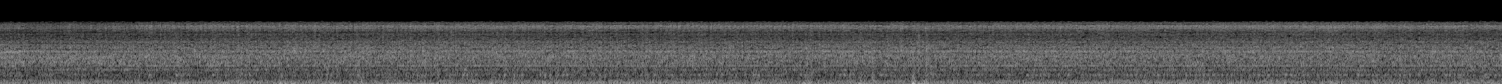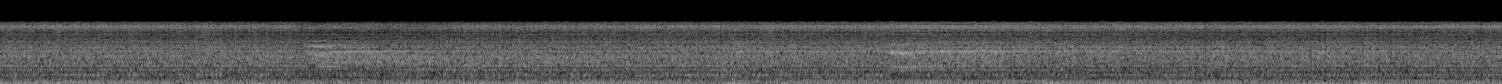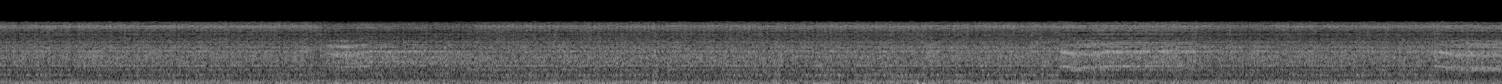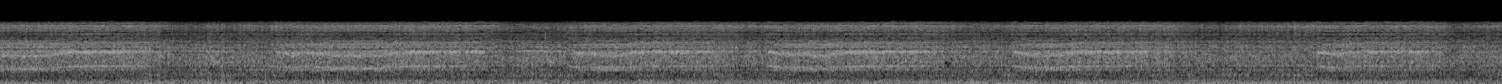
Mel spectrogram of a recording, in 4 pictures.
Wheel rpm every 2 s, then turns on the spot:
230, 230, 240, 230, 240, 230, 240, 230, 230, 230, 230, 230, 230, 230, 230, 230, 230, 230, 230, 230, 230, 230, 220, 230, 220, 230, 230, 230, 230, 230.
none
